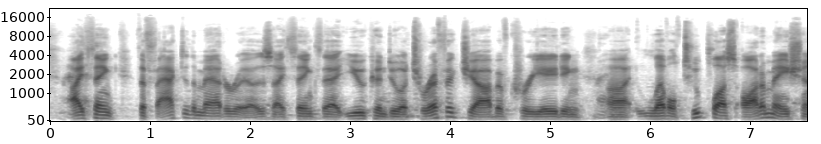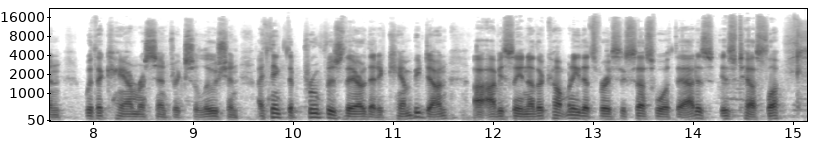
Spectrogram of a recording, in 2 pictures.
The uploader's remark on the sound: Reporting live from the Consumer Electronics Show in the Mojave Desert. Also, a live interview with executives from Infineon and Texas Instruments.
